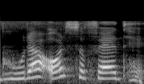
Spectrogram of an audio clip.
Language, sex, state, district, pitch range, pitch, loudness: Hindi, female, Maharashtra, Chandrapur, 265-335 Hz, 280 Hz, -14 LUFS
